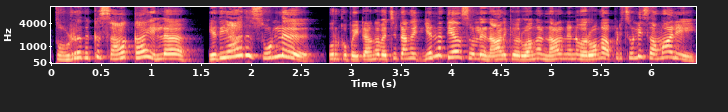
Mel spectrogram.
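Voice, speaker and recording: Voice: high-pitched, expressive, fast. A performer voicing an outspoken young woman in a cartoon, blunt and scornful as she gives her friend orders. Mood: bossy. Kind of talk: cartoon family drama voice acting.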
